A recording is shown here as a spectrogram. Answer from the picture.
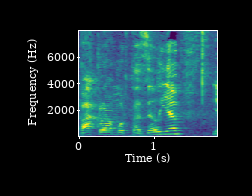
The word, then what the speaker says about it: Bakhram Murtazaliev: Um, the di- the IBF is ordering Jermell Charlo to fight uh, Bakram Murtazela. How do you pronounce that? You're better at that. – Uh, yeah, Bakhram Murtazaliev.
